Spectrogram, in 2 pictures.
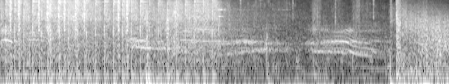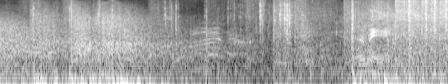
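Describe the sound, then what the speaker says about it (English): Video game explosions set off next to gas, a rapid series of sharp booming blasts and crackling bursts in quick succession, loud and close, with several cuts and lulls between volleys. "Apparently those explosions don't hurt"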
